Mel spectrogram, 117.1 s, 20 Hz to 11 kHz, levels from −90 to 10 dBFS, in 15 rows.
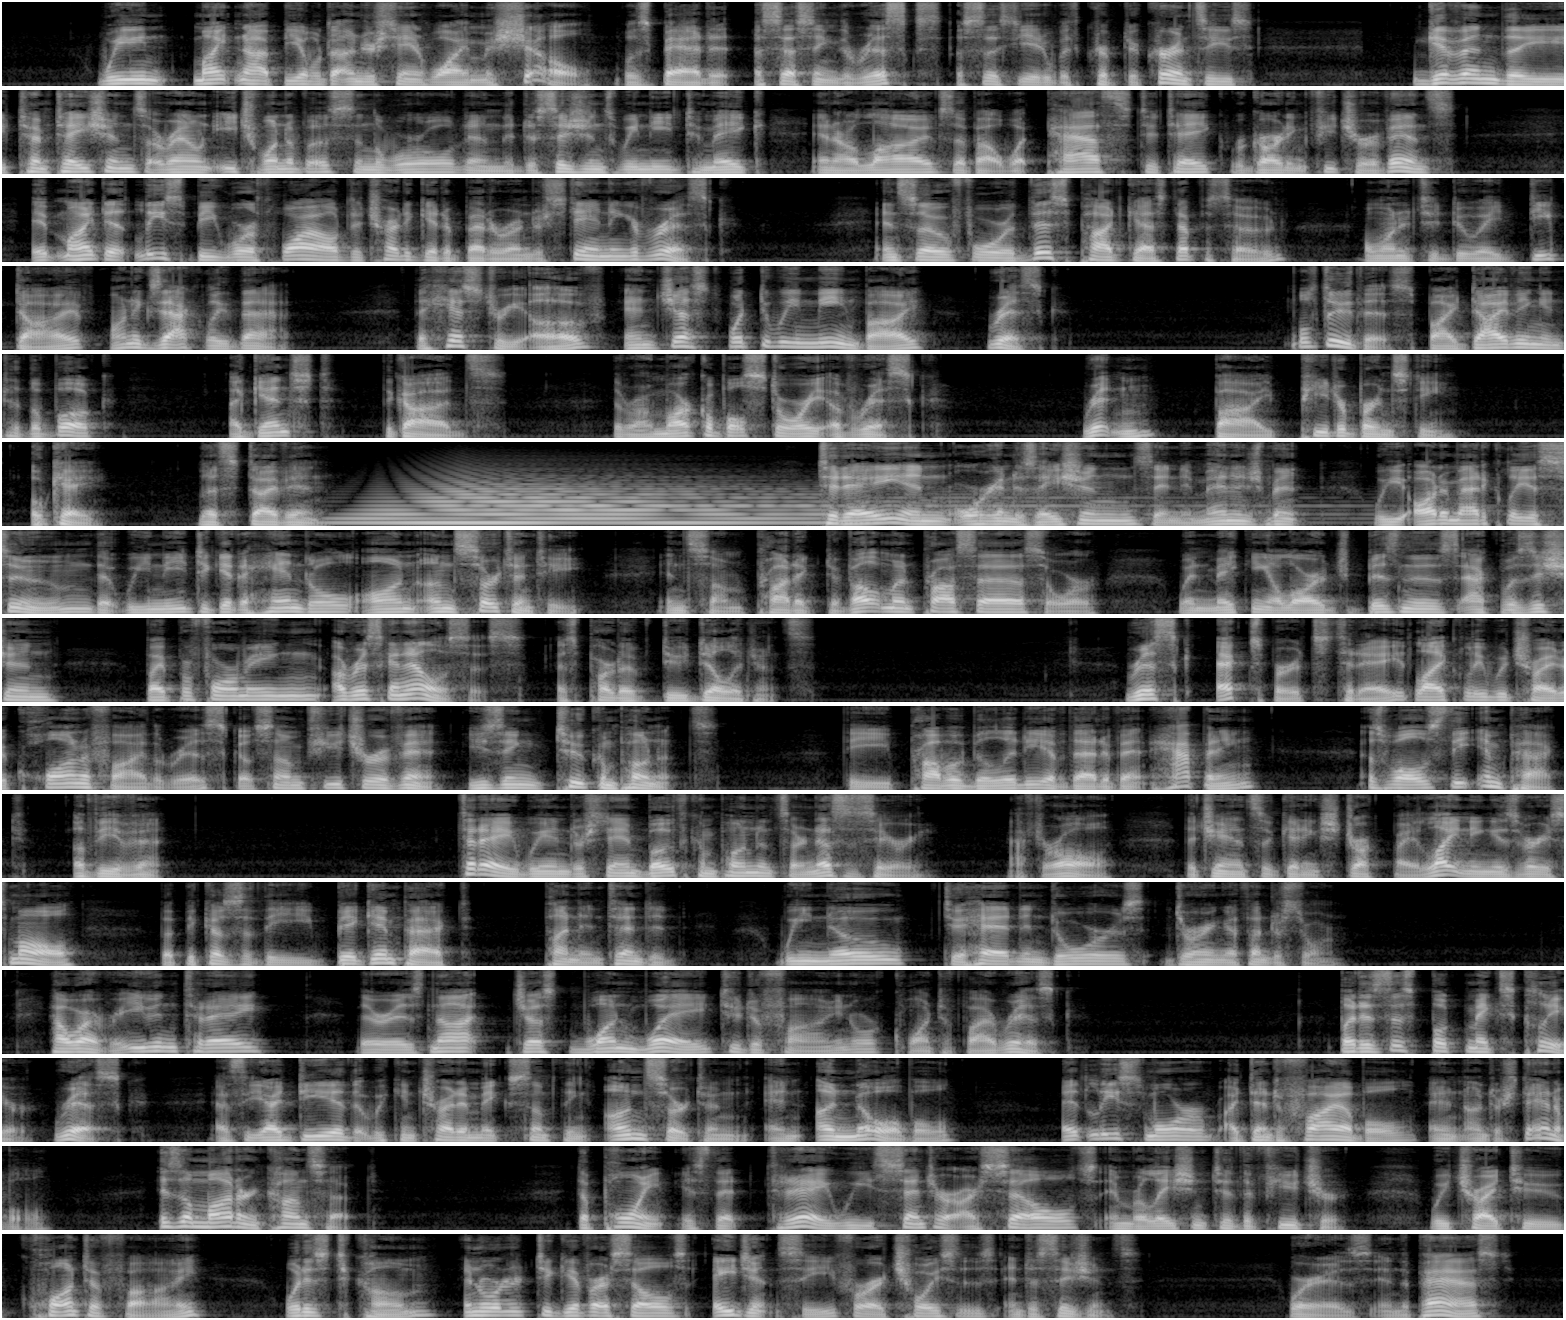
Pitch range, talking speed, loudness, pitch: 95-130 Hz, 155 wpm, -16 LUFS, 115 Hz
